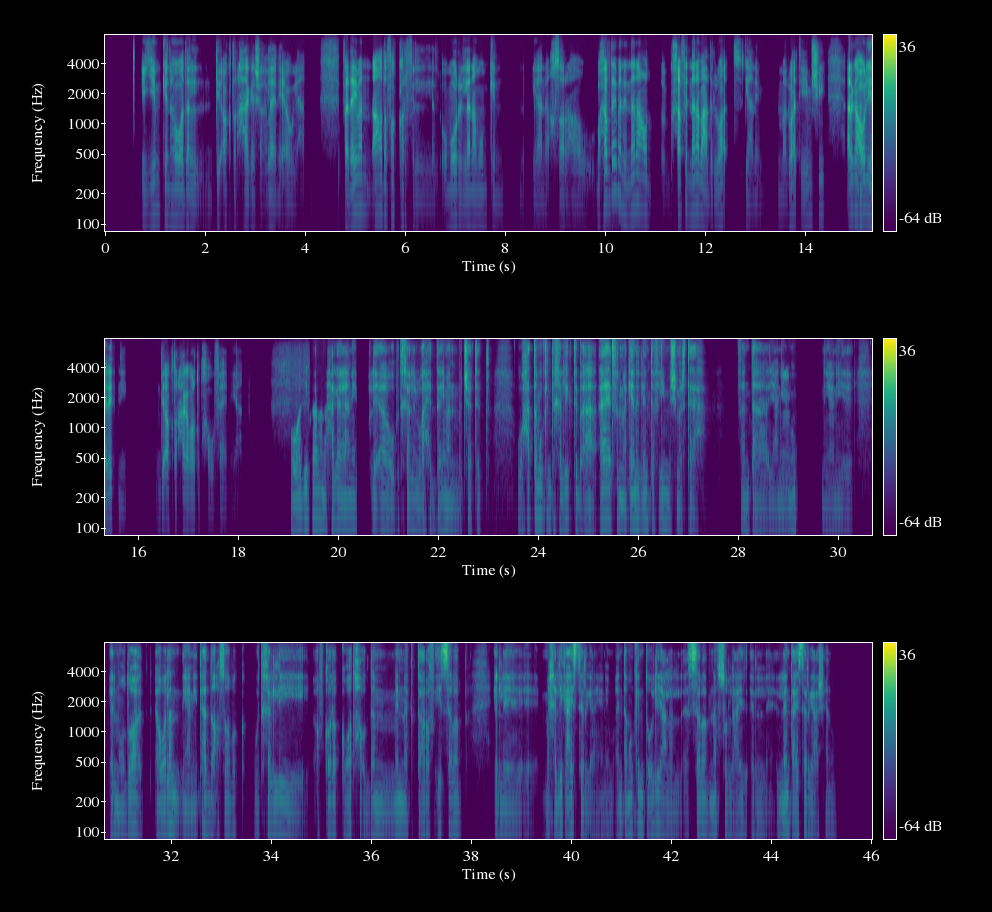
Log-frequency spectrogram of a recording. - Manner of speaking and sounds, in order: tsk; tapping; other background noise
- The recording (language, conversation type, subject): Arabic, advice, إيه اللي أنسب لي: أرجع بلدي ولا أفضل في البلد اللي أنا فيه دلوقتي؟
